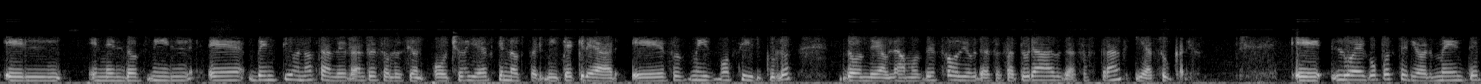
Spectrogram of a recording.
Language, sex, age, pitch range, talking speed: Spanish, female, 30-49, 160-195 Hz, 110 wpm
